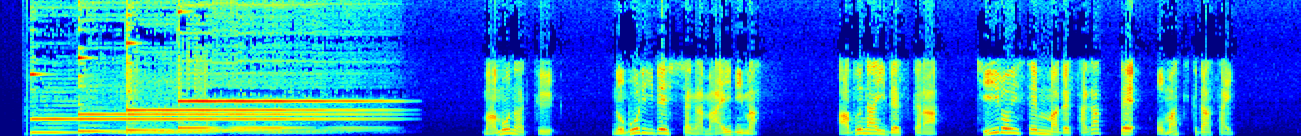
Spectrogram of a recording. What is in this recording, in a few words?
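platform 3 approaching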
